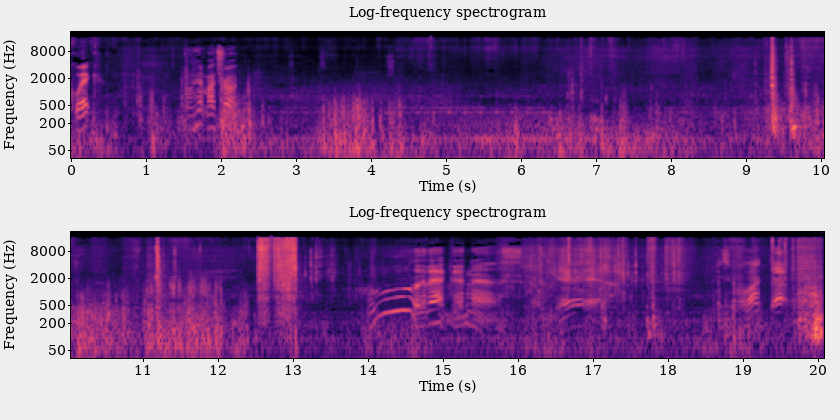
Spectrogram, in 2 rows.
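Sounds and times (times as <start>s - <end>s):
steady low rumble: 0.0s - 19.6s.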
